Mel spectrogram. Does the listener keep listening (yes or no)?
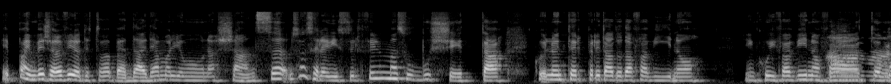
no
